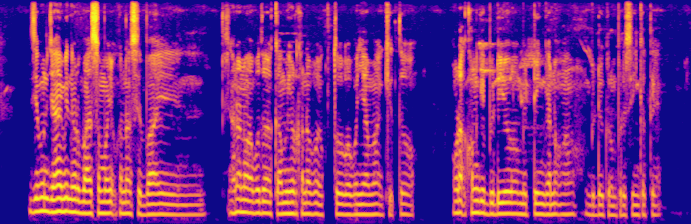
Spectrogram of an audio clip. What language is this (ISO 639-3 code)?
sat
